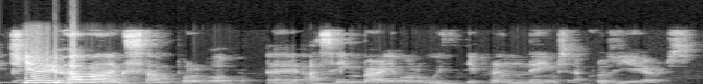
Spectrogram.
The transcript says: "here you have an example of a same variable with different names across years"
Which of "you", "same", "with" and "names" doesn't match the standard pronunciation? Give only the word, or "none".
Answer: names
